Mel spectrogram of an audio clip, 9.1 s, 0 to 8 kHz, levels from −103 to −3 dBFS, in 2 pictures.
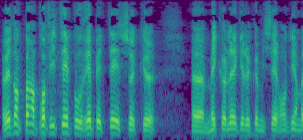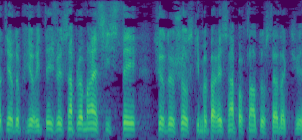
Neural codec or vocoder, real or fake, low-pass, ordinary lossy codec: none; real; none; none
